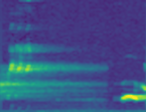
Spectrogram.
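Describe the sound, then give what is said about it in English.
A bird calls frantically for help with a long, shrill, warbling note, breaks off briefly, then lets out a sharper rising chirp. The calls are fairly loud, with no voices. “He calls frantically to all the other bird friends.”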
